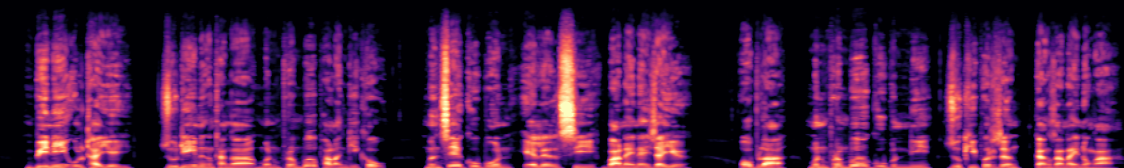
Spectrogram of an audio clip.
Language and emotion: Bodo, neutral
